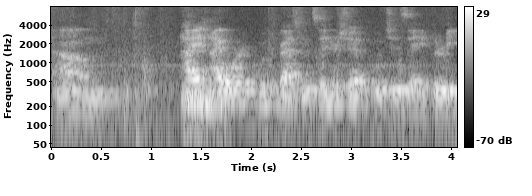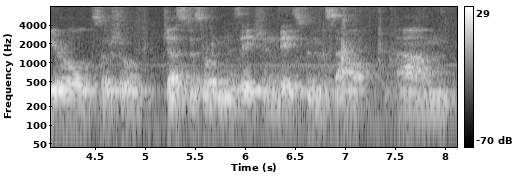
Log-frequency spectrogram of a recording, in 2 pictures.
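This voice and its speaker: A man with a cold, his voice a little gravelly, giving a conference panel talk with many hesitant ums. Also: deep voice, little pitch movement, a little slow. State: has a cold, slightly gravelly. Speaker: panelist from an advocacy group. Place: university conference room. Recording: echoey hall, distant mic, noisy.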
